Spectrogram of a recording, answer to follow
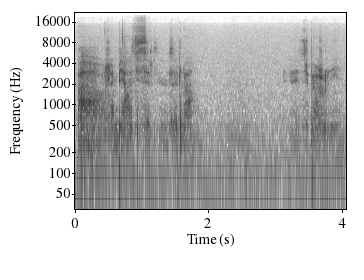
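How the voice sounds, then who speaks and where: A woman whispers breathily and gently into a close microphone, murmuring short informal remarks as ASMR commentary. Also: moderate pace. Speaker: ASMR video creator.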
